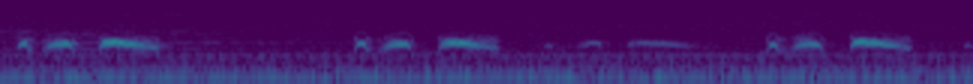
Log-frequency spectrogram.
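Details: Fast crystal-style spotted dove song: repeated phrases of two or three short coos leading into a louder, falling coo, with a softer coo between phrases and a steady low background tone.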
